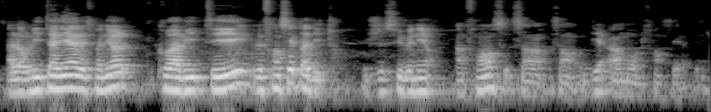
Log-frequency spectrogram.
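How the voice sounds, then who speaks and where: Speaking at a moderate pace with ordinary pitch variation, a man's medium-pitched voice carries audible room echo. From Argentina. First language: Italian and Spanish (speaking French). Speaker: singing teacher. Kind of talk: interview.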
